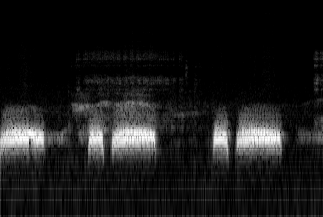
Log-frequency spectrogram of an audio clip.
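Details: Decoy spotted dove calling to lure wild doves, giving low, hollow coos in a broken phrase: two short notes, then longer drawn-out coos with brief pauses, all at a steady mid-low pitch.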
